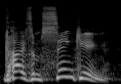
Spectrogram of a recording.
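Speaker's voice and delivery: hammed-up sinking man begging his friends; mock panicked pleading. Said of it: "look back at his friends and say".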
